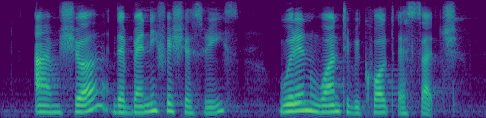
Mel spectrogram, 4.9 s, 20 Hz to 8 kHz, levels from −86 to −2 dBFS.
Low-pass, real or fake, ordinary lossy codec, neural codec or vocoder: none; real; none; none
